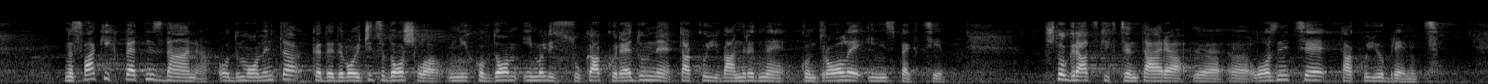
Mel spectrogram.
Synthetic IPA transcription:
nasʋakixpet̪nɛst̪d̪aːnaod̪mo̞me̞nt̪akad̪aje̞d̪eʋo̞jt͡ʃit̪sad̪o̞ʃlauɲixoʋd̪o̞mimalisukako̞ɾed̪oʋne̞t̪ako̞iʋanɾed̪neko̞nt̪ɾo̞ːleʔiːnspekt̪sije | ʃt̪oɡɾat̪skixt̪sent̪aːɾa | lˠo̞znit̪se̞t̪ako̞iobɾeːnut̪sḁ

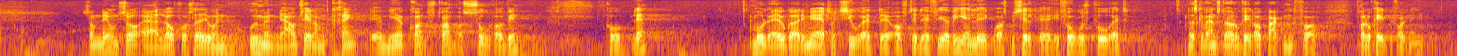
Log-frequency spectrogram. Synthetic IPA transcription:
sɒ̽mneʊ̰nd̥sɒ̽ʔæɐlɒʊfɒslɛð̩̰ˠjo̝e̝nuð̞ˠmøn̰d̥eŋæɑ̈ʊt͡sʰɛːləɒ̽mkʰʁeŋ̰me̝ːɐɡ̥ʁɶn̰sd̥ʁɶm̰ɒ̽so̝̰ːlɒ̽ʋe̝n̰ | pʰɒ̽læn̰ | mo̰ːlð̩ˠæɐjo̝ɡ̥ɶɐɾ̥e̝me̝ːɐæt͡sʰʁɑ̈ɡ̥̚t͡sʰiʊ̰d̥æd̥ɒ̽b̥sd̥e̝ləfle̝ːɐʋe̝̰ːenleɡ̥ɒsb̥e̝siel̰d̥e̝d̥fo̝ːkuspʰɒ̽ʔæd̥ | d̥ɑ̈sɡ̥æʋæːɐe̝nsd̥ɶɐlo̝kʰɛ̰ːlʔɒ̽b̥ːɑ̈ɡ̥ne̝ŋf | fʁɑ̈lo̝kʰɛ̰ːlb̥e̝fɒ̽l̰ɡ̥ne̝ŋ

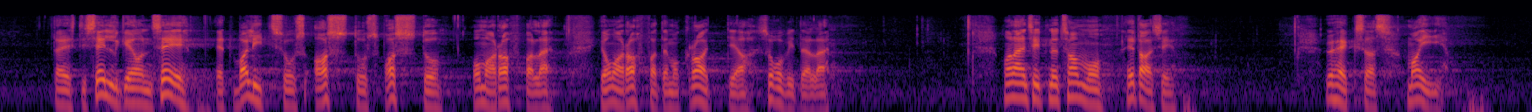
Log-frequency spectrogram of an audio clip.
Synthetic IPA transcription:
t̪æjesʲt̪ise̞lɡ̥e̞o̞nse̞ːet̪ːˑvɑlʲit̪susɑst̪usvɑst̪uo̞mɑɾɑhvɑle̞jɑo̞mɑɾɑhfɑd̪e̞mo̞krɑːt̪ʲˑiɑso̞ːvid̪̥e̞le̞ | mɑolensiːt̪nyːd̪sɑmːue̞d̪̥ɑsi | yɦe̞ksɑsmɑj

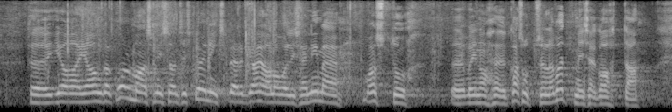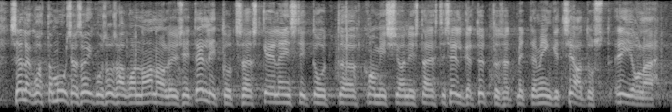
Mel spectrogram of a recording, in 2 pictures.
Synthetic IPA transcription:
jɑjɑonkɑko̞lmɑsmisːo̞nsiskøːnʲiŋkspærɡiɑjɑlo̞ːlise̞nimevɑst̪u | vɤjno̞hkɑsut̪ːˑu̥selːevɤt̪ːˑmise̞ko̞ht̪ɑ | se̞lːe̞ko̞ht̪ɑmuːsjɑsɤ̞jɡuso̞sɑko̞nːɑɑnɑlyːsit̪e̞lʲːit̪ːˑut̪se̞st̪̚ke̞ːleinst̪it̪ːuːt̪ːko̞misːio̞nʲist̪æjesʲt̪ise̞lʲɡe̞lt̪yt̪ˑlese̞t̪mit̪ːe̞miŋɡit̪se̞ɑd̪̥ust̪e̞jo̞le̞

